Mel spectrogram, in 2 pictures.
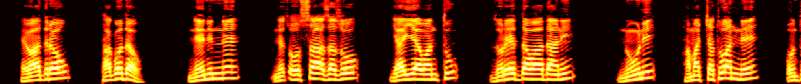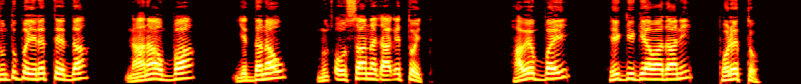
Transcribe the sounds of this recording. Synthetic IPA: hɛwaːd̪ɪɾɐw | t̪ɐɡɔd̪ɐw | ne̞ːnɪnːɛ | nɛt͡sʼo̞ːsːaːzɐzo̞ː | jajɪjaːwɐnt̪ːʊ | zɔɾe̞ːd̪ːɐwaːd̪an | nuːnɪ | hɐmɐt͡ʃːɐt̪ʊwaːnːɛ | ʊnt̪̬ːʊnt̪̬ːʊp̬ːɛjɛlɛt̪ːe̞ːd̪ːɐ | naːnaːʊbːaː | jɛd̪ːɐnɐw | nʊt͡sʼo̞ːsːaːnːɐt͡ʃʼaːkʼɛt̪ːojt̪ː | hɐwɛʊbːɐj | hɪɡːɪɡɪjaːwaːd̪an | pɔlɛt̪ːɔ̰

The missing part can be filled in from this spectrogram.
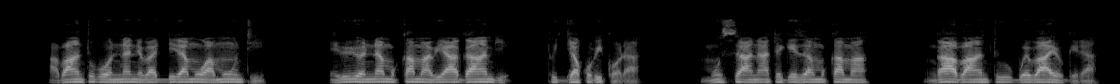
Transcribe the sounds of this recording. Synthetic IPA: a̰βaːntuβo̞nːane̞βadːiɾamuwamuːnti | eβiβjo̞nːamukamaβjaːɡaːmbje̞̰ | tuɟːakuβiko̞̰la̰ | musanate̞ɡe̞zamukama | ŋɡaːβaːntuβwe̞βaːjo̞ɡe̞ɾa̰

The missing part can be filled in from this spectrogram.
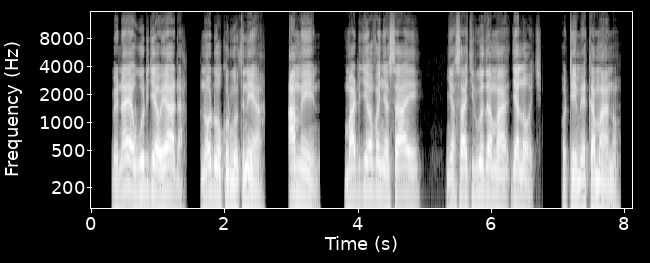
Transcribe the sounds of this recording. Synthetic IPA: bɛnajawodd͡ʒɛɔjada̰ | nɔdwokoɾwot̪nɪa̰ | amɛn | madd͡ʒɛhɔvaɲasaje | ɲasat͡ʃɾwod̪amad͡ʒalɔ̰t͡ʃ | ɔtɪmɛkamanɔ̰

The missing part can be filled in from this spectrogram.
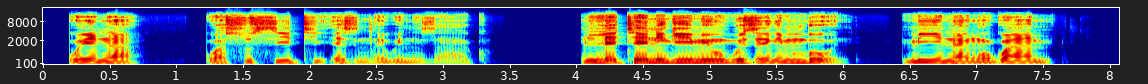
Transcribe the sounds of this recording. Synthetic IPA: wɛna | wʔasusitʰiʔeziŋ͡ǀɛɣwinizaːkʰɔ̥ | n̩lɛtʰeniɣimiuɣuzɛŋim̩boːni | minaŋɔɣ̬waːmi

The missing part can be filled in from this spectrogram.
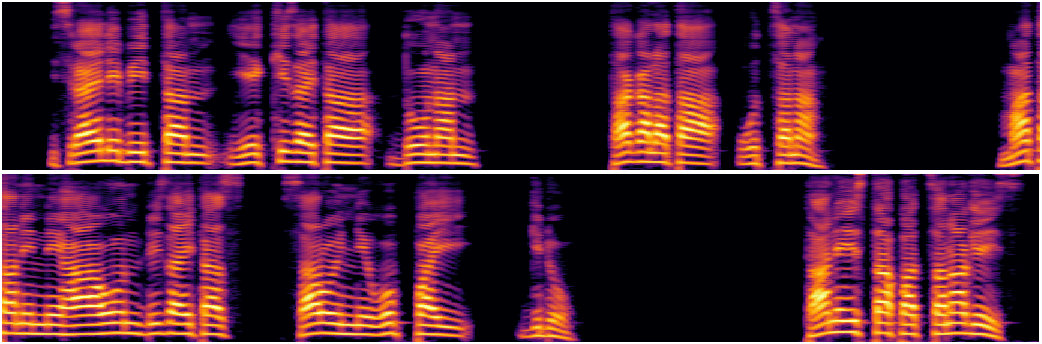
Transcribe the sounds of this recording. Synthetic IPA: ʔɪsɾaːʔelɛbiːt̪ːɐnje̞ːkːɪzɐjt̪ɐd̪o̞ːnɐn | t̪ɐɡɐlɐt̪ɐwɔt͡sːɐnɐ | mɐt̪ɐnɪnːɛhaːwond̪ɪzɐjt̪ɐsː | ɐɾɔjnːɛwɔpːɐj | ɡɪd̪ɔ̰ | t̪ɐnɪːst̪ːɐpɐt͡sːɐnɐɡe̞ːs

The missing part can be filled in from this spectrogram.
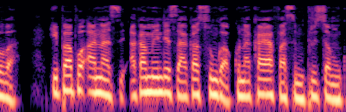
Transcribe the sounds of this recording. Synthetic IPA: ipapo̞ʔanasiʔakamue̞nde̞saːkasuŋɡwakunakajafasimupristamuku

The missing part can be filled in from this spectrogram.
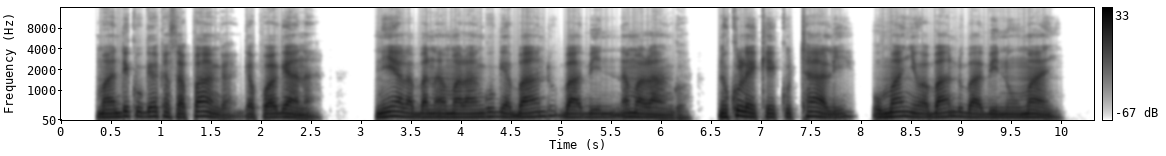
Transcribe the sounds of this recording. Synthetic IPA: maːndikuɡakasapaŋɡa̰ɡapwaɡana̰ | nijalabanamalaŋɡuɡabandubabinʔamalaŋɡɔ | nukulɛkɛkutʰali | umaɲiwabandubabinuːmaɲi

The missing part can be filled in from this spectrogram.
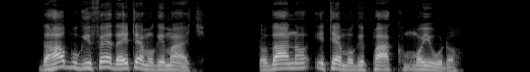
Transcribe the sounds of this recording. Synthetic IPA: d̪aɦabuɡɪfɛd̪aɪtɛmɔɡɪmat͡ʃ | tɔd̪anɔʔɪtɛmɔɡɪpakmɔjʊdɔ̰

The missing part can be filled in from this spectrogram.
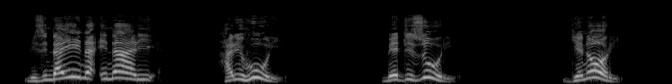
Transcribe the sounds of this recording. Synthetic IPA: mizindainaʔinali | haliɦulḭ | ɓɛt̬izuɾḭ | ɡɛnɔːɾḭ

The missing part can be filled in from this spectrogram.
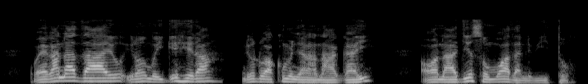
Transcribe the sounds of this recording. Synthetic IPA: wʔɛɣanaðajoʔḭɾɔmoiɡeɦeɾa | neondowakomɛɲananaɡai | ɔ̰nad͡ʒɛsomwaðaniwiːto

